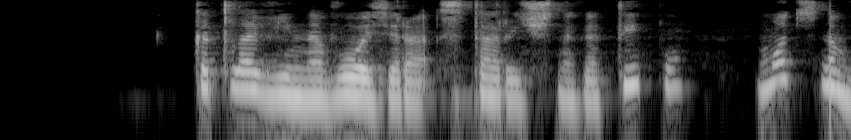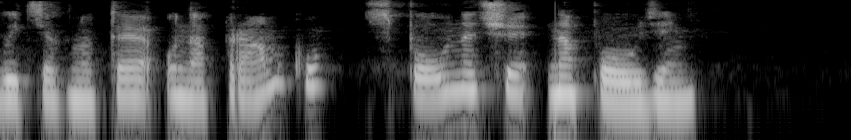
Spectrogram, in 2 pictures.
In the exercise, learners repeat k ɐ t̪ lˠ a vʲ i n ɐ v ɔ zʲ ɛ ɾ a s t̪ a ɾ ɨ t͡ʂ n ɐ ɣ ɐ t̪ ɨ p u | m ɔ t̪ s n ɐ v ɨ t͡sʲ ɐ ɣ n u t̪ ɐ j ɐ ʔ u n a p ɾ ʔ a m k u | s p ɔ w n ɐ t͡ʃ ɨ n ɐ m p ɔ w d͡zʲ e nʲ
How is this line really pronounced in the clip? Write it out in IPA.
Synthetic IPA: k ɐ t̪ lˠ a vʲ i n ɐ v ɔ zʲ ɛ ɾ ɐ s t̪ a ɾ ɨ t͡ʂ n ɐ ɣ ɐ t̪ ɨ p u | m ɔ t̪ s n ɐ v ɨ t͡sʲ ɐ ɣ n u t̪ ɐ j ɐ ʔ u n a p ɾ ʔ a m k u | s p ɔ w n ɐ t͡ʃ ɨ n ɐ p ɔ w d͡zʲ e nʲ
